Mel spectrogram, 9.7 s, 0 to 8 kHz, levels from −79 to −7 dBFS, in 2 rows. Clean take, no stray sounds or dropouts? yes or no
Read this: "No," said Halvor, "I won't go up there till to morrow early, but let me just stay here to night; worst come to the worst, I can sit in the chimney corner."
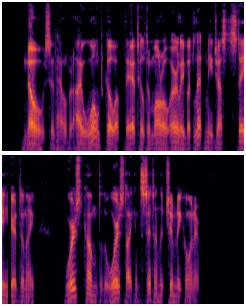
no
